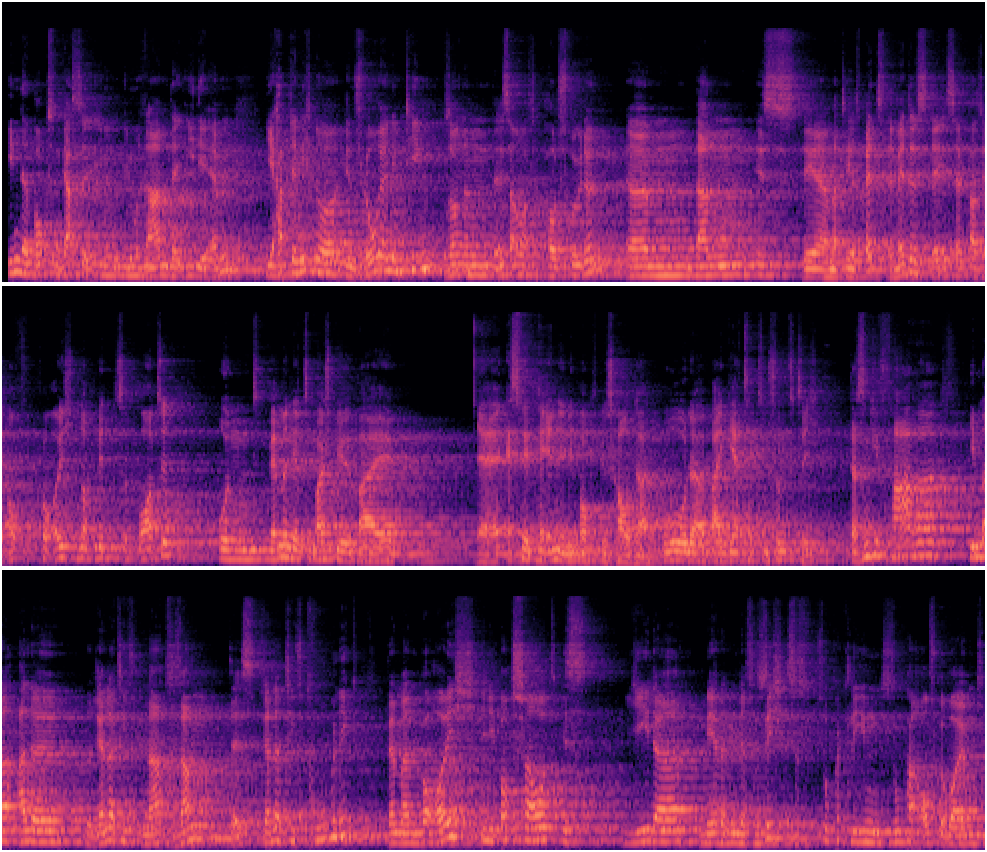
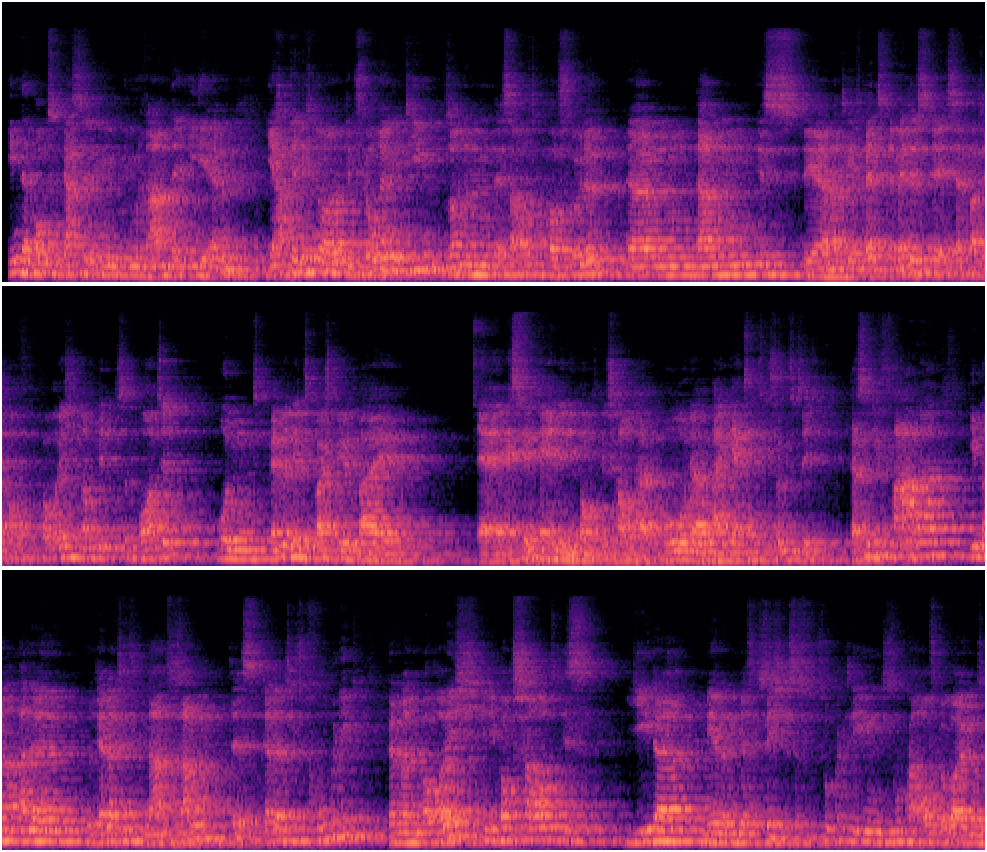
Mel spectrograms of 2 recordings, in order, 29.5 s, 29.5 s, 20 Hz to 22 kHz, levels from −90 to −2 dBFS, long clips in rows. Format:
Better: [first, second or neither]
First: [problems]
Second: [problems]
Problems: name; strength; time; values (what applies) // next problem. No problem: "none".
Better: first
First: room echo; slight; dies away in 2 s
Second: room echo; strong; dies away in 1.6 s // off-mic speech; far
